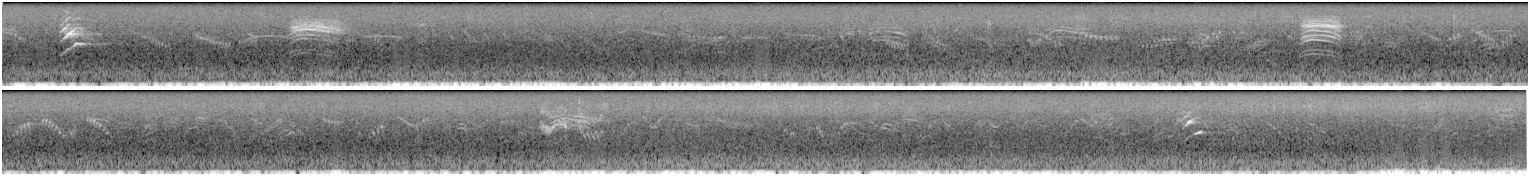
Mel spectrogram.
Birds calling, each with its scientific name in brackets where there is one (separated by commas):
Eurasian Skylark (Alauda arvensis), Hawaii Amakihi (Chlorodrepanis virens)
